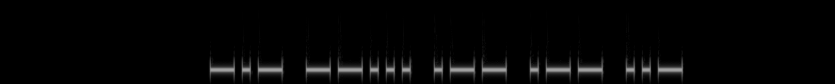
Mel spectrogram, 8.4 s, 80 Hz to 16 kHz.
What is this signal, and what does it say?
Morse code, heard as a keyed tone, about 15 wpm, 700 Hz. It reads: K7WWU
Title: USA Call Signs - 5 Characters - Repeated 2x - 15wpm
